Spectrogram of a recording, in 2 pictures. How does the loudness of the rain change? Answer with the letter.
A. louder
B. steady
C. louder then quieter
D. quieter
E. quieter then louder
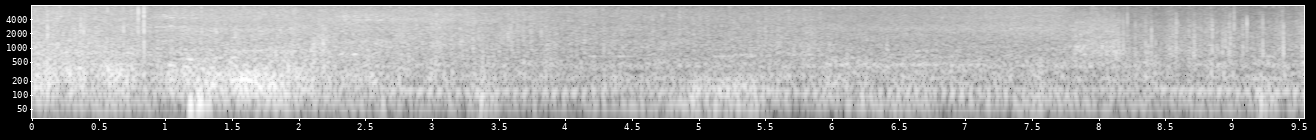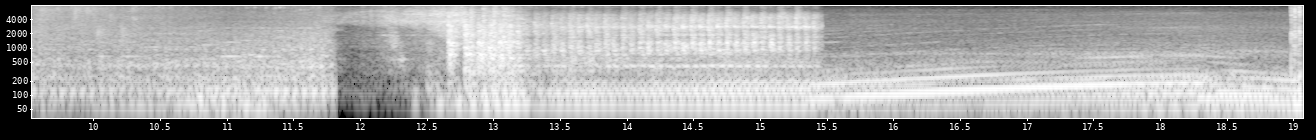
D.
